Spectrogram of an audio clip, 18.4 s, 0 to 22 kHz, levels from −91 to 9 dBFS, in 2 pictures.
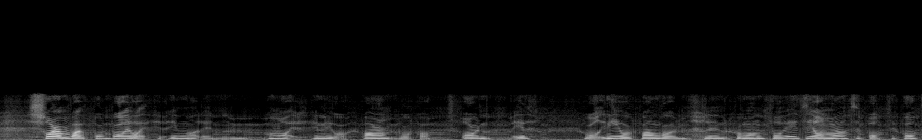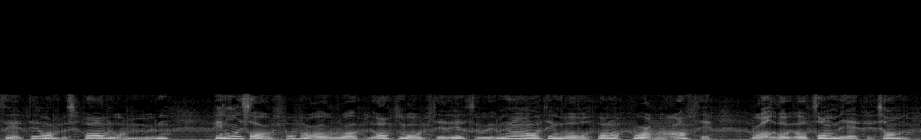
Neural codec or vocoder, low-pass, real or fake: autoencoder, 22.05 kHz, a latent of 192 numbers a frame, VITS, trained on many speakers; 7.2 kHz; fake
